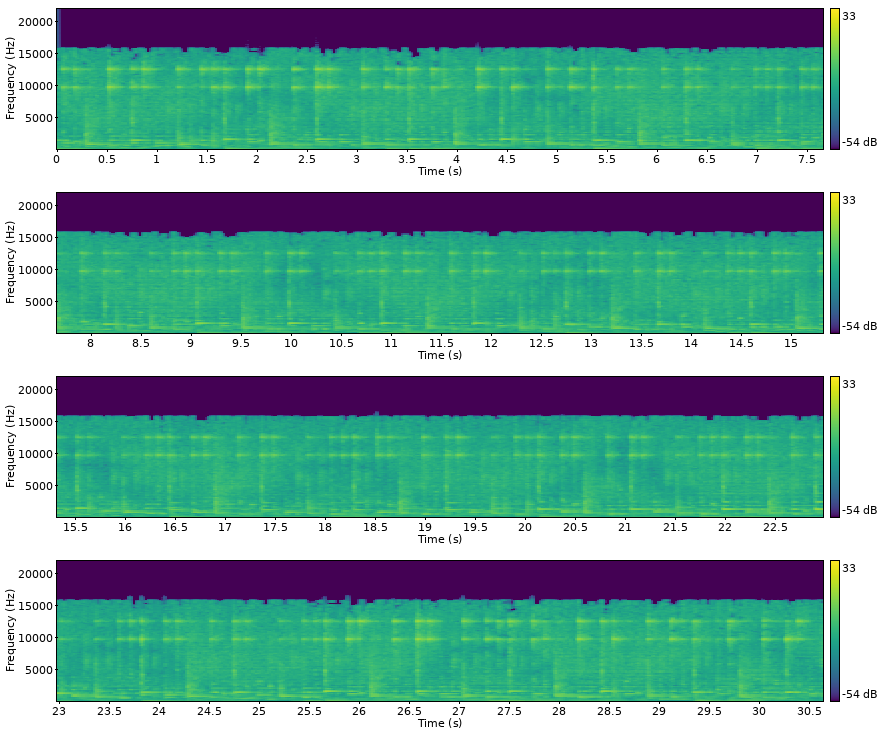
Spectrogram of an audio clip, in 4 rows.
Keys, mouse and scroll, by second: 1.3 click, 3.4 click, 4.7 ctrl+r, 5.9 click, 7.6-8.0 scroll down 1, 8.0 middle click, 8.7-9.2 scroll up 1, 9.9 ctrl+r, 10.9 click, 13.0 ctrl+r, 13.6 click, 15.6 ctrl+r, 16.5 click, 17.6-17.9 scroll down 1, 17.9 middle click, 19.1 ctrl+r, 21.1 click, 22.4-22.9 scroll up 1, 23.4 ctrl+r, 23.8 click, 25.4 scroll down 1, 25.7 middle click, 26.4-26.8 scroll up 1, 26.8-28.4 middle drag, 28.4 ctrl+r, 28.9 click, 29.1 click, 30.5 ctrl+r.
